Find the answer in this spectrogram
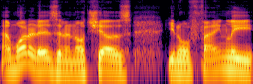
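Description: This voice belongs to a man. He speaks with an Irish accent. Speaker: podcast co-host. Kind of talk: casual chat.

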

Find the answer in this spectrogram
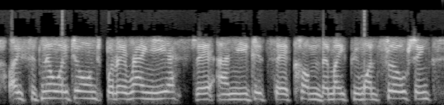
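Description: A woman's fairly high voice in a Cork accent, fairly quick and fairly even in intonation, over noticeable background noise. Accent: Cork Irish. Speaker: caller. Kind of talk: phone-in call. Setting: phone call from car.

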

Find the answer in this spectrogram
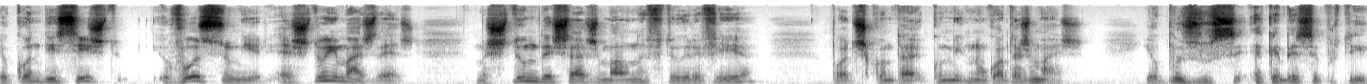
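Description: A man talks at a fairly slow pace. His voice sits at a medium pitch with ordinary variation. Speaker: retired football coach. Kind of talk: casual interview storytelling. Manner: animated.

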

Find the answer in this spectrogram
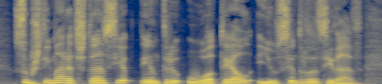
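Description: In a very clean, dry and close recording with a silent background and no echo, a man talks at a moderate pace with a European Portuguese accent. His tone is dark and mellow, and his pitch swings very widely. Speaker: radio presenter. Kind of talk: news segment.

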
